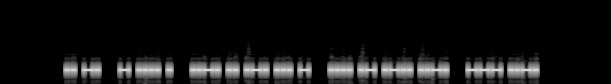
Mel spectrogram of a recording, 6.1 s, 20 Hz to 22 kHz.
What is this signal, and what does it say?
Morse code, heard as a keyed tone, about 51 wpm, 700 Hz. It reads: IN THE FIRST HALF OF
